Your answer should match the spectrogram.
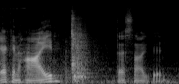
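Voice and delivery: ordinary talk, nothing marked

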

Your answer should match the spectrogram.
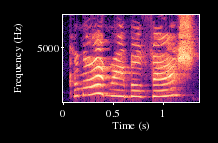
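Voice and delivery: high, loud playful call; calling fish. Acted. Other fish calling Rainbow Fish to come and play. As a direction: call out across the water. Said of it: "they would call".

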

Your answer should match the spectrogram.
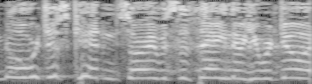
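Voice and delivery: high-pitched hurried backpedaling; hammed-up placating fans; imitated startled apology. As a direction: apologize quickly in a high mock-frightened voice. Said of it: "these guys jump like".

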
